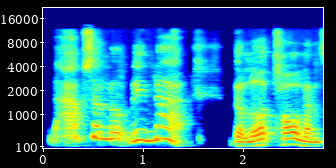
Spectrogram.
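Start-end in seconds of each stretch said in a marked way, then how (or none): 0.1-1.5 high, emphatic denial; sharp high answer to the crowd. Real, not acted. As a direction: shut it down hard. Preacher answers own question.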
